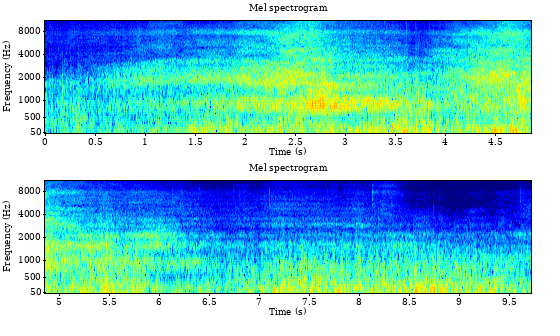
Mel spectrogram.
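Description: A car drives away along a road.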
